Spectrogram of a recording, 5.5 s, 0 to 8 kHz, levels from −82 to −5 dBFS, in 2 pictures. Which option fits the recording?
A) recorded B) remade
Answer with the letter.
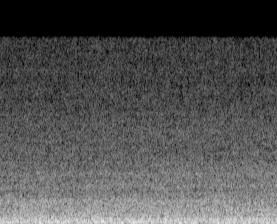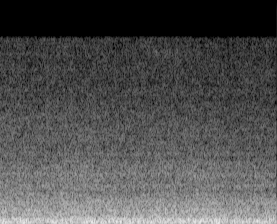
B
